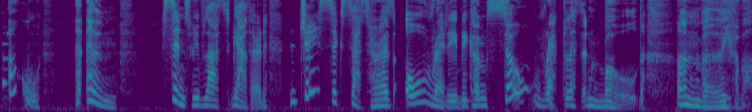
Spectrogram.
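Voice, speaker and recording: Using a put-on character voice, a woman speaks at a fairly slow pace with long, frequent pauses. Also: medium pitch for a woman. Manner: imperious, scolding.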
